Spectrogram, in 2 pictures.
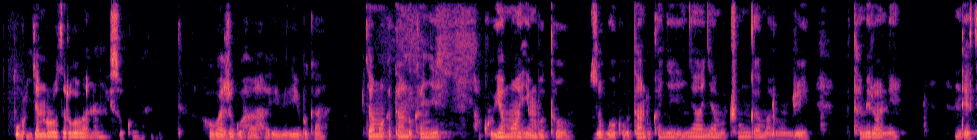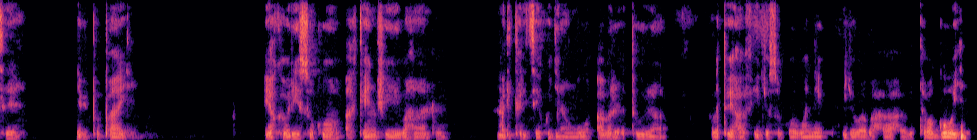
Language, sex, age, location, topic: Kinyarwanda, male, 18-24, Musanze, finance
